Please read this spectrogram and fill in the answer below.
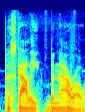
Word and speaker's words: Pascali-Bonaro: rud Jude and Lord SE we have pascali banaro on the line did I say your name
